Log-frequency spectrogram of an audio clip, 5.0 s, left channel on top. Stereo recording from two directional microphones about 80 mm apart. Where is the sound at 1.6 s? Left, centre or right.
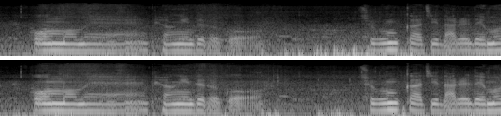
Right.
